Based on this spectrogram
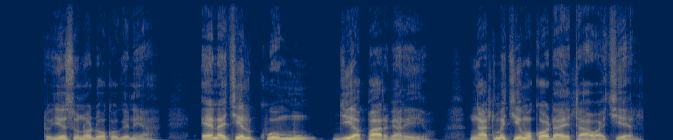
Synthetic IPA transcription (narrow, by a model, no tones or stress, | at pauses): tɔjesunɔdwɔkɔɡɪnɪja | ɛnat͡ʃɪɛlkwomːud͡ʒɪapaɾɡaɾɪjɔ̰ | ŋatmɛt͡ʃjemokɔdaɪtaɔat͡ʃɪɛl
